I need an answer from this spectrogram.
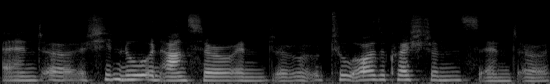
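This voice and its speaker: A woman with a German accent speaks at a very slow pace with hardly any pauses, her medium pitch carrying fairly even intonation. Audible room echo surrounds her voice. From Germany. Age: 70s. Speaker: Holocaust survivor. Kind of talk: oral history interview. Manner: halting, many fillers.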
